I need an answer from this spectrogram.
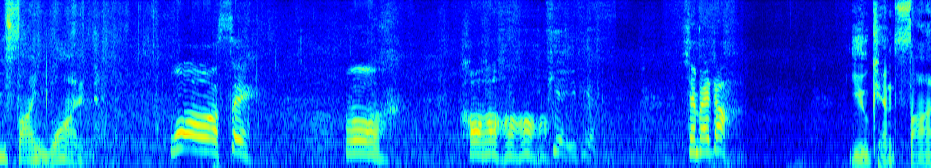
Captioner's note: speaking Chinese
